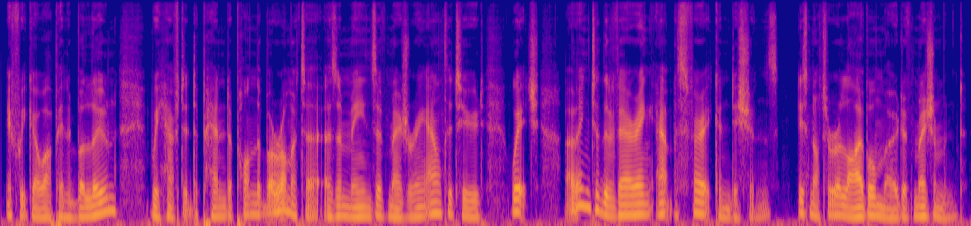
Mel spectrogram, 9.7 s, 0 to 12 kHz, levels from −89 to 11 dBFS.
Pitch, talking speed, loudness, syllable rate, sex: 105 Hz, 210 wpm, -20 LUFS, 6.7 syllables/s, male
